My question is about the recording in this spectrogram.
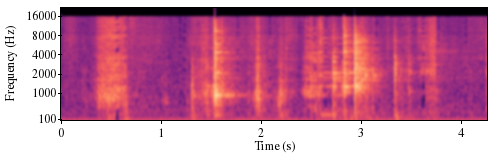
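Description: A rag rubbing and wiping over a freshly pressed thin 2024-T3 aluminium nose rib on a wooden bench, in several strokes, the light sheet giving short metallic clinks and rattles. The sharpest strokes come about a second and a half in and near three seconds.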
